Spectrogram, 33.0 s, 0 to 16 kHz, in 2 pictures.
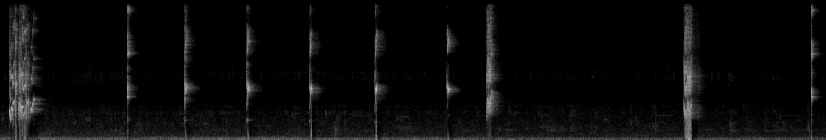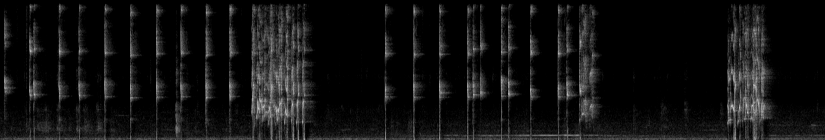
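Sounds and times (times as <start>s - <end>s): bird chirping and chattering: 0.2s - 0.9s, 2.6s - 2.8s, 3.7s - 4.0s, 4.9s - 5.2s, 6.2s - 6.4s, 7.5s - 7.7s, 9.0s - 9.2s, 9.8s - 10.1s, 16.2s - 22.8s, 24.2s - 28.5s, 31.1s - 32.0s.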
